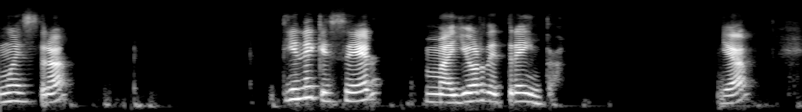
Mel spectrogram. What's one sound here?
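A young woman speaks calmly over an online call, in short phrases with pauses.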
